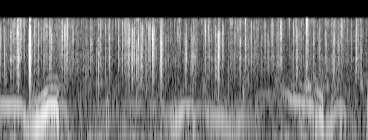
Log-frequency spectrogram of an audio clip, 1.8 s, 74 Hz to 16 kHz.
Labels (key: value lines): label: biophony, cascading saw
recorder: SoundTrap 600 or HydroMoth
